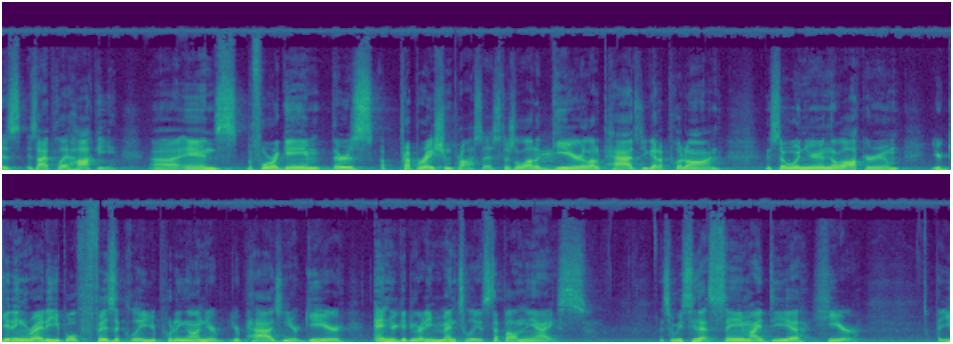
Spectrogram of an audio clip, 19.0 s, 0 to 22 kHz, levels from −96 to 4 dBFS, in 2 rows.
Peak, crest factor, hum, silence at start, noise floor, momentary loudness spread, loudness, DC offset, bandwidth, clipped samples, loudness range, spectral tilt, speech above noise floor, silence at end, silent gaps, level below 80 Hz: 0 dBFS; 20 dB; none; 0 s; -48 dBFS; 10 LU; -20 LUFS; under 0.1%; 19 kHz; under 0.1%; 3 LU; -5.5 dB/octave; 28 dB; 0 s; none; -70 dBFS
